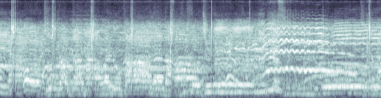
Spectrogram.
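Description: A large crowd of men and women sings and cheers loudly outdoors.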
